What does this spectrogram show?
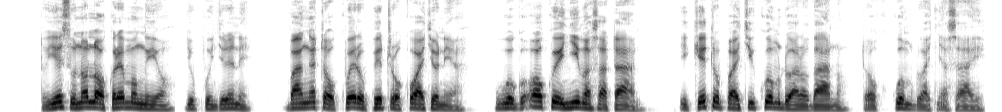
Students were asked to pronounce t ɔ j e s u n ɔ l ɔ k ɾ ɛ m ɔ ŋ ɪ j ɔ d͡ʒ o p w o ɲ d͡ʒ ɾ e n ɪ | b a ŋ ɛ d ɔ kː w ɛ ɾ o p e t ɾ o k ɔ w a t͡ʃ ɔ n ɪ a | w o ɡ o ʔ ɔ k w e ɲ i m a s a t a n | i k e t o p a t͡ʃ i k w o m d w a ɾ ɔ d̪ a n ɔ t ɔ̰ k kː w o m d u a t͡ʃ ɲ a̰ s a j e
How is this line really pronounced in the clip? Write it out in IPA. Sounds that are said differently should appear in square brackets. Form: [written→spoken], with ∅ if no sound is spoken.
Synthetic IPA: t ɔ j e s u n ɔ l ɔ k ɾ ɛ m ɔ ŋ ɪ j ɔ d͡ʒ o p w o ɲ d͡ʒ ɾ e n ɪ | b a ŋ ɛ [d→t] ɔ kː w ɛ ɾ o p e t ɾ o k ɔ w a t͡ʃ ɔ n ɪ a | w o ɡ o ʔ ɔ k w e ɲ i m a s a t a n | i k e t o p a t͡ʃ i k w o m d w a ɾ ɔ d̪ a n ɔ t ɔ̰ k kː w o m d [u→w] a t͡ʃ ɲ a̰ s a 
